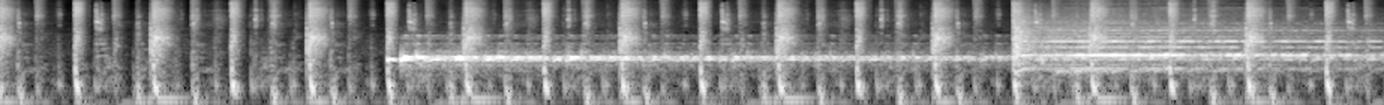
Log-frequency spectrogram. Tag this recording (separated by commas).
Music, House music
